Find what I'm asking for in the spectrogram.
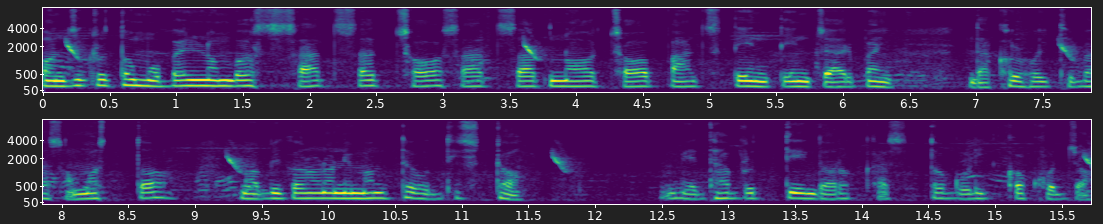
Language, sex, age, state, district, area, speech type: Odia, male, 18-30, Odisha, Jagatsinghpur, urban, read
